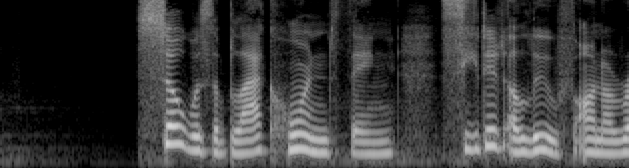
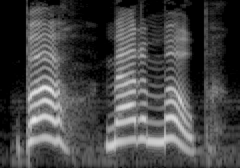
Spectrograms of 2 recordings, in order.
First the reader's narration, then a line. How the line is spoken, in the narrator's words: cried the voice of John Reed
